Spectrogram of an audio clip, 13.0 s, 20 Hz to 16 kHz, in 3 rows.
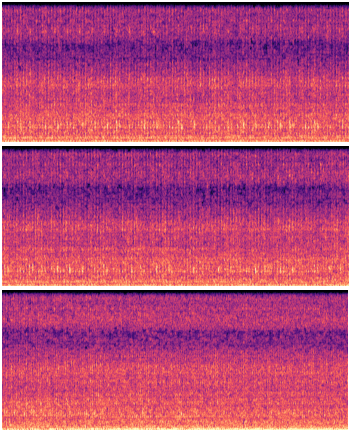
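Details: Kia Bongo Frontier 3.0 JT diesel at idle with a hard, regular knock about three blows a second over the clatter; engine also overheating (no fan shroud), low power and black smoke, suspected bad fuel injector calibration.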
